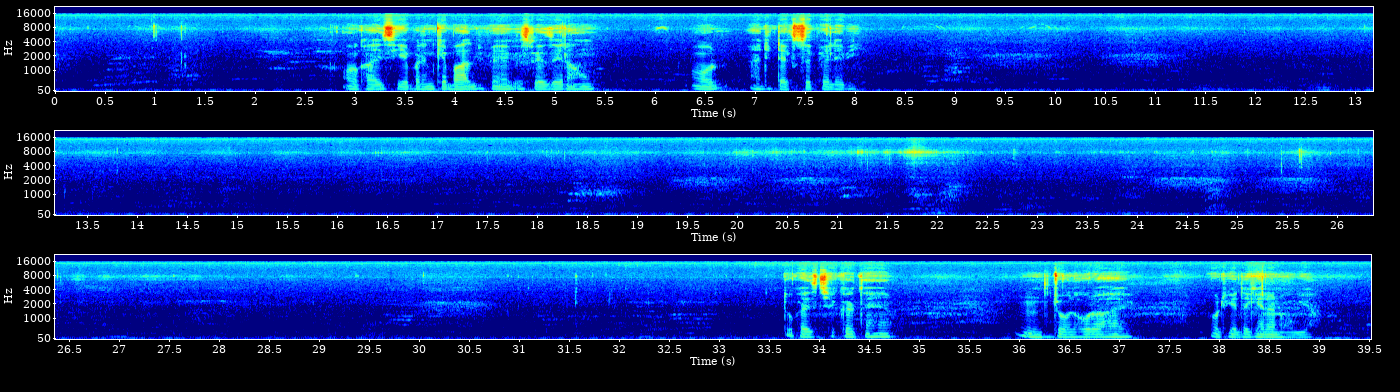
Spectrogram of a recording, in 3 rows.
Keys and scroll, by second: 3.9 ctrl+v, 7.6 ctrl+v.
